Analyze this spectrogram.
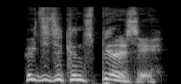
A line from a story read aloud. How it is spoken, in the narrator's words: cried Decoud angrily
